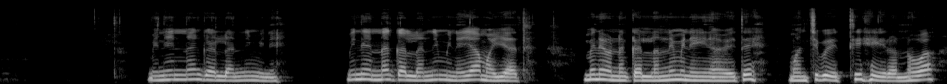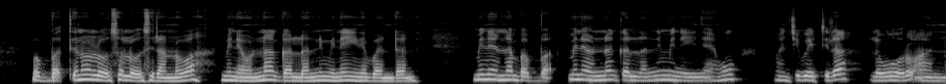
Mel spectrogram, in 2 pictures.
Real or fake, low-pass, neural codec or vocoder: real; 14.4 kHz; none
